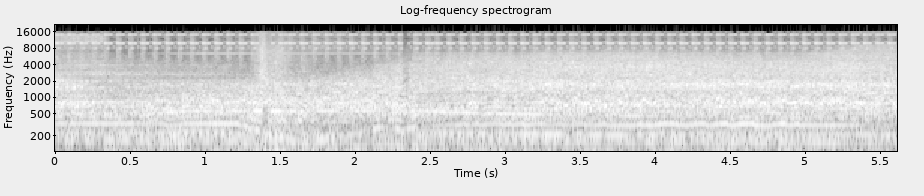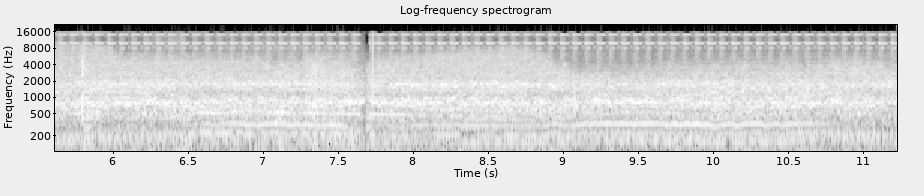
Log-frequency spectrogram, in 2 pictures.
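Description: A car engine revs high and steady throughout.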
